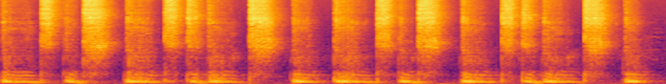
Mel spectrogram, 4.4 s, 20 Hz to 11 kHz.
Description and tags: I recorded myself beatboxing with my Zoom H1 in my bathroom (for extra bass)
This is a beat at 105bpm.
